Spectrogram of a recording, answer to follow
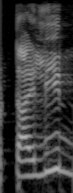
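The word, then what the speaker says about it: ptyalin: पाया जाता है लीन इसका साइलेंट है टाइन मत पढ़िए इसको इसको टाइन पढ़ते तो टाइलिन नाम का उसम य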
